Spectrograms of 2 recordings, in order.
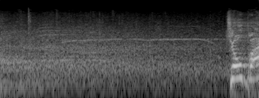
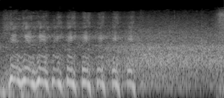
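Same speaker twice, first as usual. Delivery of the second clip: chuckly Bush laugh; 2 semitones higher than usual. Retold or imitated. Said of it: "that weird chuckly thing".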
